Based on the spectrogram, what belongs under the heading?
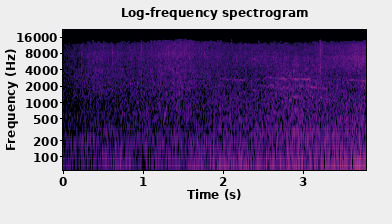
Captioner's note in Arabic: يخبو صوت هدير المياه بلطف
